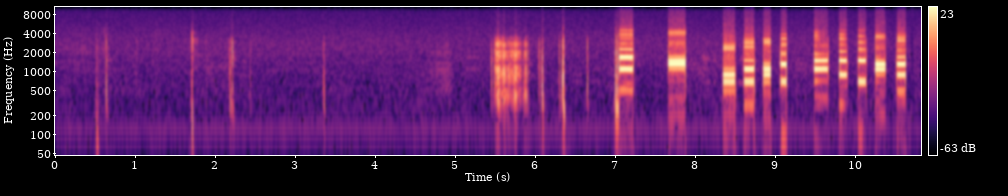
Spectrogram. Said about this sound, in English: Phone's ringing. Better see who it is.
